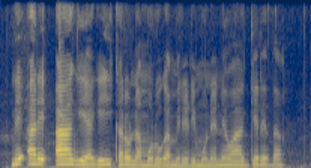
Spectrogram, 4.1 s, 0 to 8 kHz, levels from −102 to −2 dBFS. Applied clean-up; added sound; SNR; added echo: none; none; none; none.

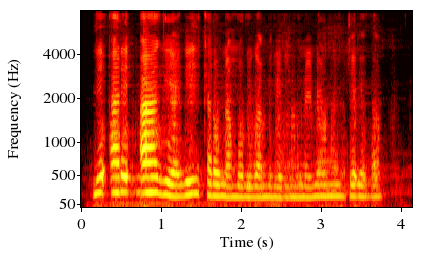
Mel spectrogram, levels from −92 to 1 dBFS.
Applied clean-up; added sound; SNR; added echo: neural separator model SepFormer DNS4.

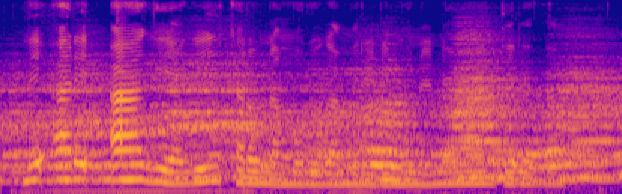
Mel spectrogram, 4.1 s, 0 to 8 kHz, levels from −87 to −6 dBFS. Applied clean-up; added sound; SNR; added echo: none; Brass instrument; 1 dB; none.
